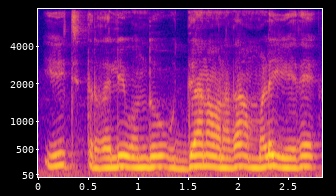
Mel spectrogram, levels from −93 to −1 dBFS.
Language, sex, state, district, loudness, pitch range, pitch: Kannada, male, Karnataka, Bangalore, -14 LUFS, 175-195 Hz, 190 Hz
